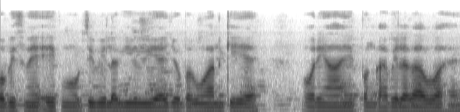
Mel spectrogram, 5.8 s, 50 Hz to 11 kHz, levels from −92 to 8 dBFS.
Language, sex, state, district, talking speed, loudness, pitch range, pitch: Hindi, male, Haryana, Rohtak, 210 wpm, -17 LUFS, 110-115 Hz, 110 Hz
